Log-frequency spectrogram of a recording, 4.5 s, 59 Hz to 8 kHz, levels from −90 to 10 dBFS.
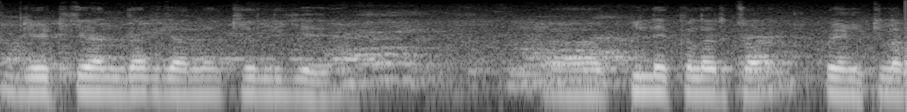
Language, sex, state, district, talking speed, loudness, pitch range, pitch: Hindi, male, Maharashtra, Gondia, 145 wpm, -16 LUFS, 130-140 Hz, 135 Hz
